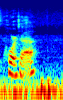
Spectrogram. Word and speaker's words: porta: The nominative singular is porta, the genitive singular is portae, the dative singular is portae, the accusative singular is portam, the ablative singular is porta with a long A at the end, and the vocative singular is porta.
